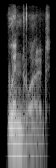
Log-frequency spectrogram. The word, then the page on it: windward: British English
